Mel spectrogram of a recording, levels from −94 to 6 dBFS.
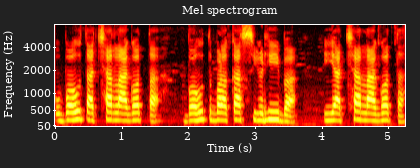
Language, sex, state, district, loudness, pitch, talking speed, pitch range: Bhojpuri, female, Bihar, Muzaffarpur, -14 LUFS, 215 Hz, 125 wpm, 205-220 Hz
